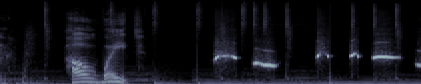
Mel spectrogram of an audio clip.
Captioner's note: whistles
